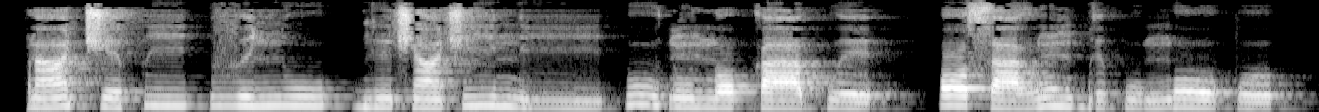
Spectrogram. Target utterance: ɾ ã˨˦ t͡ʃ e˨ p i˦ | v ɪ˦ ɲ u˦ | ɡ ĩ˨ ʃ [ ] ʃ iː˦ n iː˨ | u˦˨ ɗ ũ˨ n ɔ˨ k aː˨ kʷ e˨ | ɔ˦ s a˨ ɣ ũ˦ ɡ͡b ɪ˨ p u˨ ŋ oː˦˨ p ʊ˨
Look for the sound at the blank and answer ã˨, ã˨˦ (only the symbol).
ã˨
